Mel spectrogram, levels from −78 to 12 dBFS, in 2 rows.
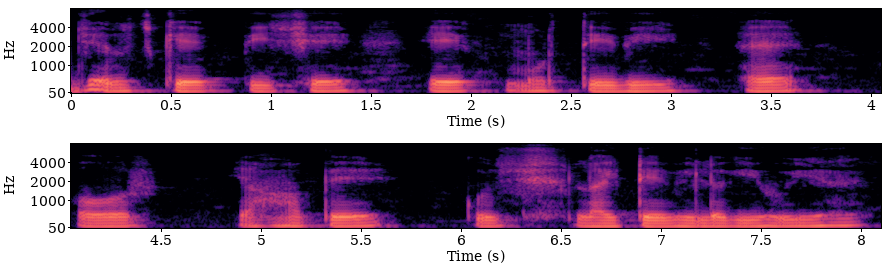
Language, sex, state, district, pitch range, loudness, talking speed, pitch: Hindi, male, Uttar Pradesh, Lalitpur, 105-115 Hz, -18 LUFS, 120 wpm, 110 Hz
